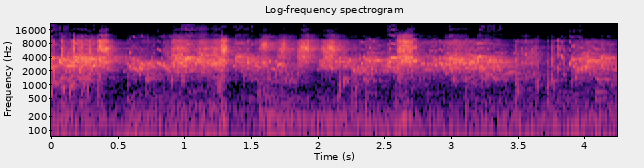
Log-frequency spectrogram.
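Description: Two male budgerigars squabble with harsh, scratchy squawks and chatter while contesting dominance.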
